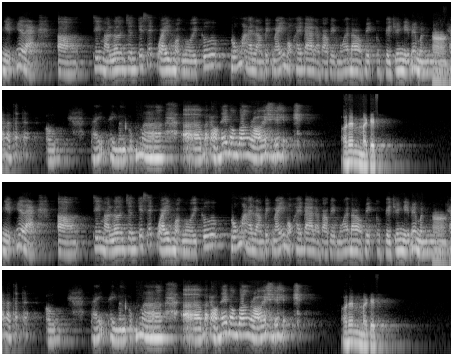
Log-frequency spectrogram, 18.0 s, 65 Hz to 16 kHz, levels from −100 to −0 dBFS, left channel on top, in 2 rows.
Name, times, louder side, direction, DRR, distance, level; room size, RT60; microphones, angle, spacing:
voice 1, 0.0-1.5 1.8-4.3 4.6-9.5 9.9-15.0, right 1 dB, 10° right, 1.4 m, -28 dB
voice 2, 8.6-9.0 15.8-16.5, left 4 dB, 70° left, 1.0 m, -24 dB
29.0 x 19.5 x 9.6 m
head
